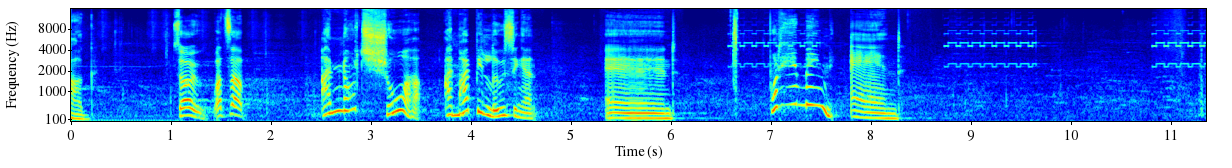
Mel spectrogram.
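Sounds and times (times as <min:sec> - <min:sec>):
speech: 0:00.0 - 0:00.3, 0:01.0 - 0:08.4
faint murmur: 0:00.0 - 0:11.3
mobile phone ringing in a food court: 0:06.6 - 0:07.6, 0:08.7 - 0:09.8, 0:10.8 - 0:11.3.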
